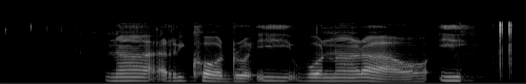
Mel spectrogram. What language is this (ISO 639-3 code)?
ven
